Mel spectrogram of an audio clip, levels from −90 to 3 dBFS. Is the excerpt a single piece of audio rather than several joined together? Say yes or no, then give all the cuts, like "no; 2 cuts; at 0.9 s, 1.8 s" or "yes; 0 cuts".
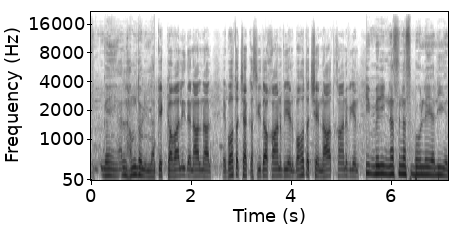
no; 2 cuts; at 1.3 s, 5.5 s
